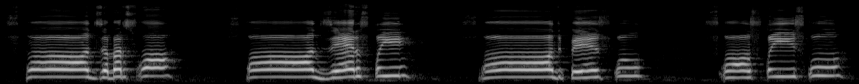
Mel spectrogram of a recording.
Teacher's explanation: صاد موٹے حروف میں سے ہے، اس کو موٹا کر کے یعنی پر کر کے پڑھنا ہے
